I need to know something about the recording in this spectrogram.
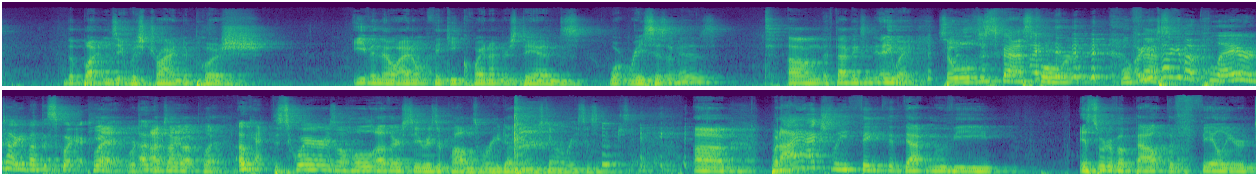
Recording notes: NYFF 2017 Live Roundtable. At the conclusion of the 55th New York Film Festival, Film Comment gathered together a panel of contributors and critics for one final live roundtable.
